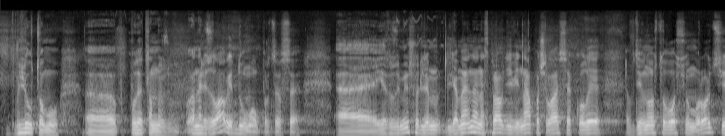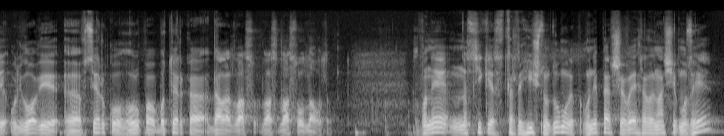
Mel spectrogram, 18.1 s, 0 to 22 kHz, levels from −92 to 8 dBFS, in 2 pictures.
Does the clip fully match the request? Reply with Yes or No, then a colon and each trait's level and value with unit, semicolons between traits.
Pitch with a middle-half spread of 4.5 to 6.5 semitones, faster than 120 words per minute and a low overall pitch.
Yes: average, 5.0 semitones; average, 135 wpm; low, 105 Hz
